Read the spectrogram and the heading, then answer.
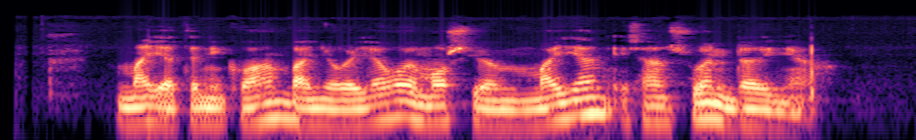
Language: Basque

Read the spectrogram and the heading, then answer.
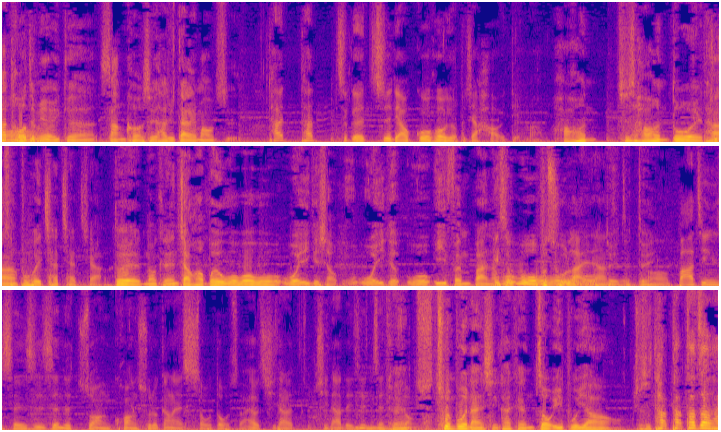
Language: Chinese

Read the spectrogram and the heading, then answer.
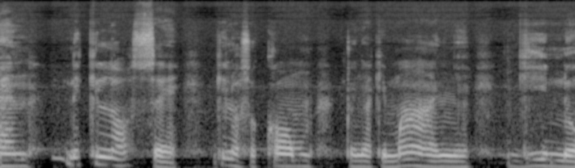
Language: Luo (Kenya and Tanzania)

